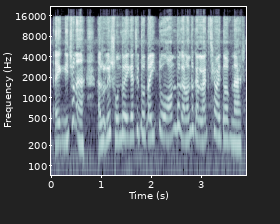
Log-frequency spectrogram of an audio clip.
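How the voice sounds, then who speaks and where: A man's voice: very high-pitched, fast, bright, forceful tone, a little hiss or hum. A man voicing a pleading, evasive young village lover in a cartoon, whining and hesitant. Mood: nervous evasion. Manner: whining, hesitant, repeating himself.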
